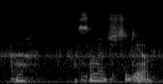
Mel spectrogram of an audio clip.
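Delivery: under her breath; whispered. Real, not acted. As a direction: murmur it to yourself, voiceless. Muttered then repeated loudly.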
